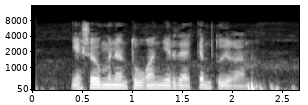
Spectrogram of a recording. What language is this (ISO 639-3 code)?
bak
